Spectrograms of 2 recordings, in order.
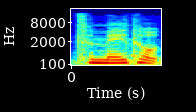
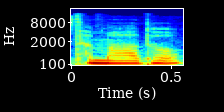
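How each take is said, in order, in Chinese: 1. 这个单词是用美式口音说的。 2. 这个单词是用英式口音说的。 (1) "在美国你要说tomato" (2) "我就会直接就说成tomato"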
